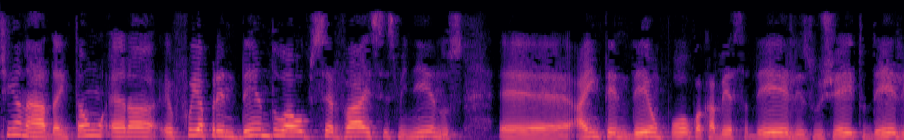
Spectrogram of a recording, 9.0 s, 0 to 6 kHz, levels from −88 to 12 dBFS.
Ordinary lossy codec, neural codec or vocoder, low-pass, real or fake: MP3, 24 kbps; none; 5.4 kHz; real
